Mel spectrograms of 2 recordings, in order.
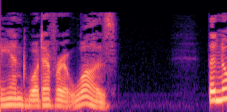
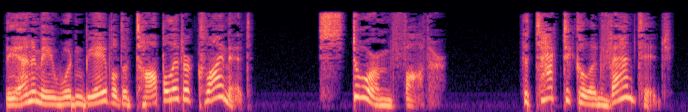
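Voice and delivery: excited; 3 semitones higher than usual. A narrator's reading. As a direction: marvel at a tactical advantage. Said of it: "seemed to get Adolin excited".

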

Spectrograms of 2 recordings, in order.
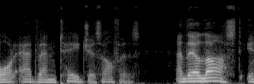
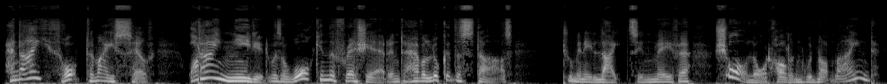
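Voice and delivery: airy gentleman; 2 semitones higher than usual. Acted. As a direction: toss off excuses like a tipsy gentleman. Voices Wolvey's airy excuses.

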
